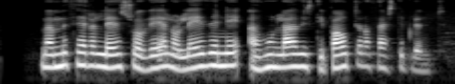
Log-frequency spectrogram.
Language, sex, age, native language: Icelandic, female, 40-49, Icelandic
